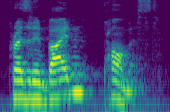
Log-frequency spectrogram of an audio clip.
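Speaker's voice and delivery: ordinary delivery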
